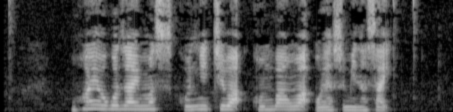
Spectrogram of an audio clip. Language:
Japanese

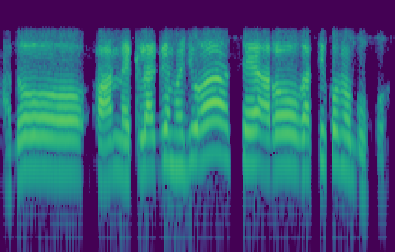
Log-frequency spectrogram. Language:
Santali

